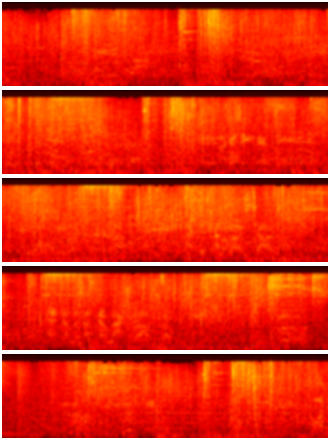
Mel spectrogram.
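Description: Monsters screech and snarl.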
